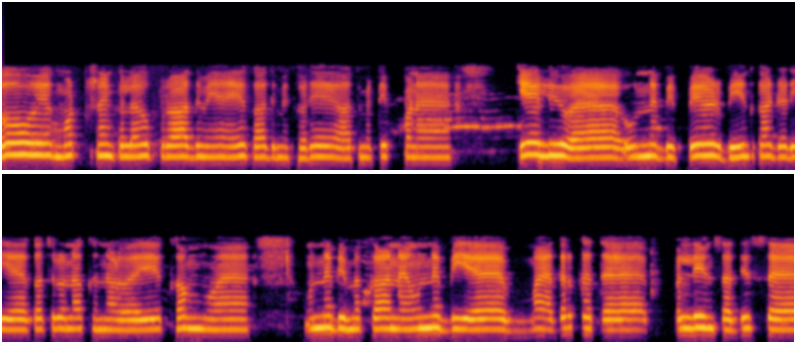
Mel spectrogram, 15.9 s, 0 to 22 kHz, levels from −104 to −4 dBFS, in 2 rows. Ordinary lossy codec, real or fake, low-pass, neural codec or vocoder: none; real; 5.4 kHz; none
